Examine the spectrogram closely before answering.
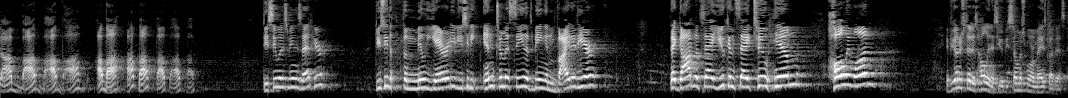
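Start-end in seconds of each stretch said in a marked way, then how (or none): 0.0-3.9 soft, lower babbled Ab, Abba; a hint of a baby repeating its word for dad; lightly voiced infant babble of Abba; baby babbling Ab. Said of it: "an Aramaic baby didn't say Ab". 16.5-17.5 higher, louder Holy One; ringing Holy One; exalted call. Acted. God quoted with awe.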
